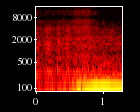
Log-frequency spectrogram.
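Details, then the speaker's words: Matrix 2008 with a swapped-in K-line ECU, read by scan tool over KWP2000 on OBD2 pin 7 with no fault codes; engine catches within a second and settles into a steady, even low rumble, no knocks or misses: normal start and idle. "you can hear the vehicle running."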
